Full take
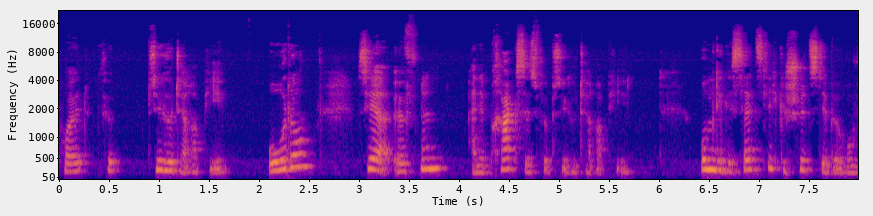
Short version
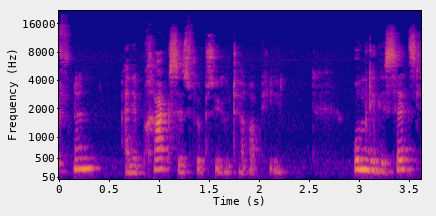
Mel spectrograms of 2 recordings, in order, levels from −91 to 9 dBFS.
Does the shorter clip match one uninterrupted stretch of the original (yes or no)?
yes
